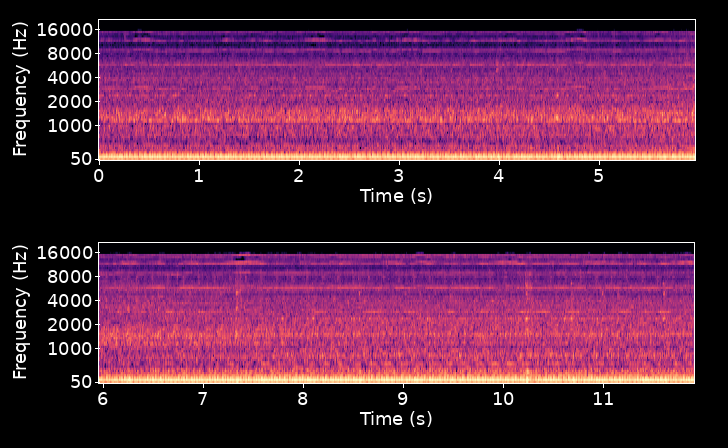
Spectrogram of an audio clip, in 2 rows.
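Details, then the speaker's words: 2004 Ford Mustang 3.8L V6 automatic idling with irregular soft pops through a steady low idle, car shaking with each pop, getting more frequent after warm-up; scanner fuel pressure over 60 psi; intermittent misfire from a faulty SMP T-Series ignition coil pack, fixed by replacing it. "Now it's starting to do it a lot more. And every time it pops, the car shakes."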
